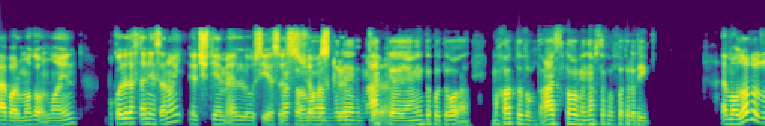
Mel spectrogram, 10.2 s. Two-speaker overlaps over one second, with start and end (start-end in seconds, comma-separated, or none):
3.7-5.3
